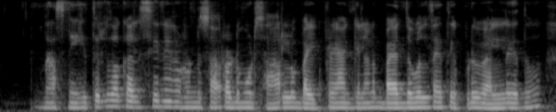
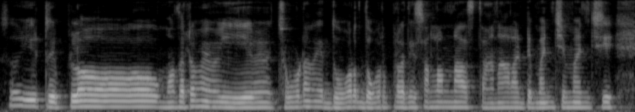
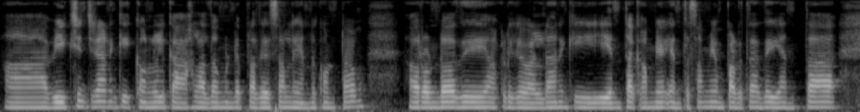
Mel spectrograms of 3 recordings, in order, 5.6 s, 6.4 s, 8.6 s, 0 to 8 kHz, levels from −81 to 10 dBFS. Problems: none marked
